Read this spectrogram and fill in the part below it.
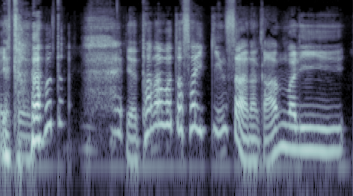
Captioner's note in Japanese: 笑い; 息をのむ音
